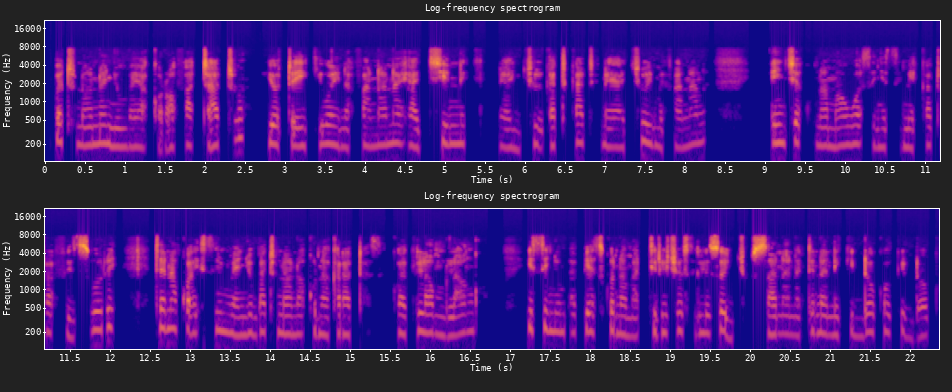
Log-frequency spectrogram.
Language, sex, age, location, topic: Swahili, female, 25-35, Nakuru, education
